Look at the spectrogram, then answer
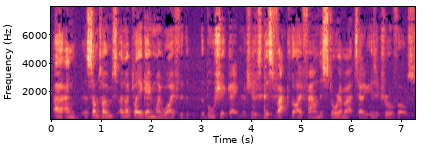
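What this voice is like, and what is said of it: Posh middle-class English accent. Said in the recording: “I have the posh middle class accent”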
